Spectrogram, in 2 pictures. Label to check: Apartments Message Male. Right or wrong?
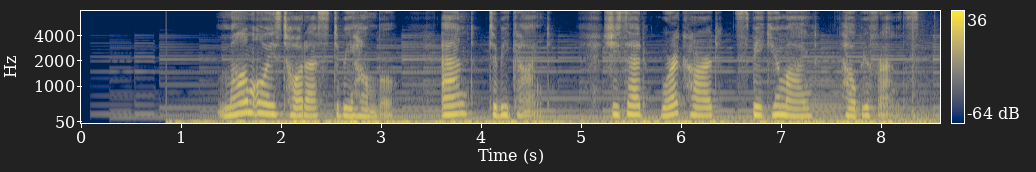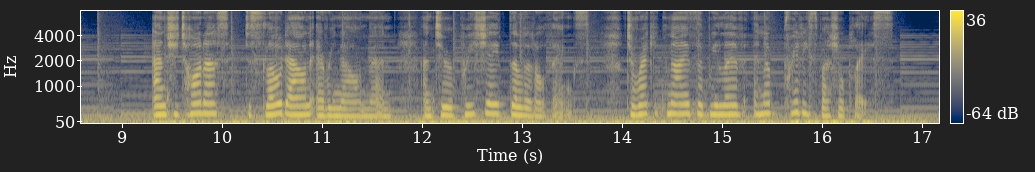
Wrong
